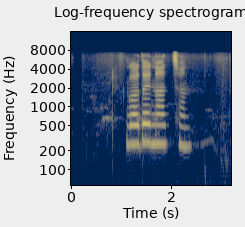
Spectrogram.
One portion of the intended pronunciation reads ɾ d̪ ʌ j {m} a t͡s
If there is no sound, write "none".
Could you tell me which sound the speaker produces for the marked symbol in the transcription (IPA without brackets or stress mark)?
n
